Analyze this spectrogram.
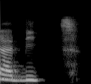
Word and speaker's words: habites: before in the recap, the silent E, it means like, est-ce que tu habites? Here, the sound that you can hear is the T sound, right? Est-ce que tu habites? That's the T.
